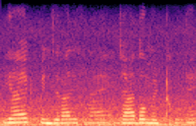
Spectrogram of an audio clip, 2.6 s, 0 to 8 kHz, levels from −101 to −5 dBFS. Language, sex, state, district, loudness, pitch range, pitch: Hindi, male, Madhya Pradesh, Dhar, -14 LUFS, 115-130 Hz, 120 Hz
